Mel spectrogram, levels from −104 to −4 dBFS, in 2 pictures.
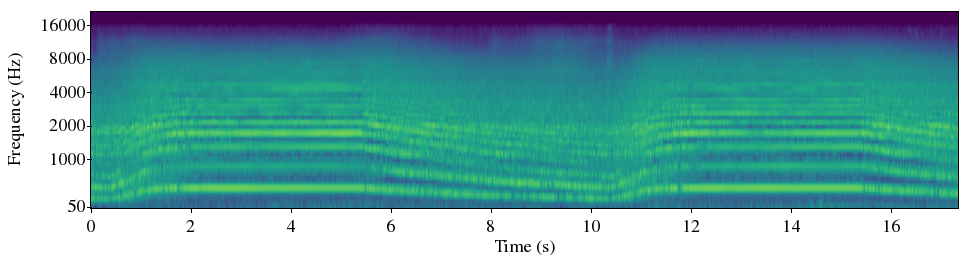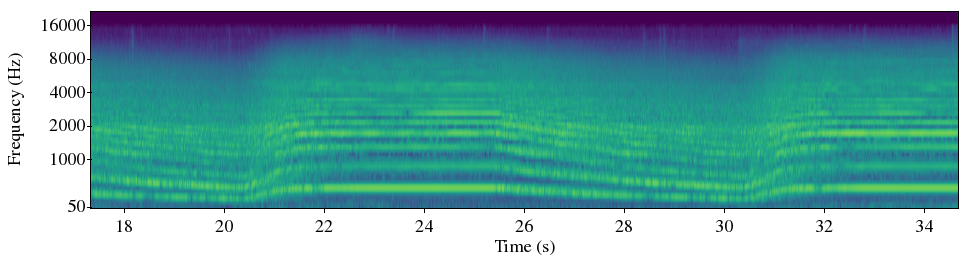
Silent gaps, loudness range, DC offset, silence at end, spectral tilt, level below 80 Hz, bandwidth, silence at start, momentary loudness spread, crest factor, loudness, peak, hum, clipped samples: none; 6 LU; under 0.1%; 0 s; 0 dB/octave; -68 dBFS; 13.5 kHz; 0 s; 8 LU; 14 dB; -25 LUFS; -12 dBFS; none; under 0.1%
